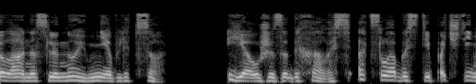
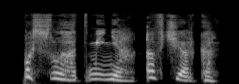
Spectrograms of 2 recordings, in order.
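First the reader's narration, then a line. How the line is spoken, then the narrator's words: Strained wheezing reply. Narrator (Russian): Просипела в ответ, стараясь скинуть старуху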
